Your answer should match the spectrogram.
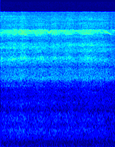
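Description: One long, steady inhale through the nose as a man smells a bottle of beard oil held to his face.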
